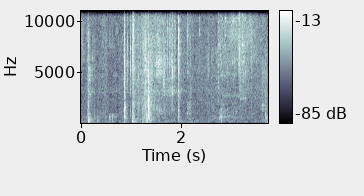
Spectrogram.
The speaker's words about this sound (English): Oh, I can hear the clinking keys. Yeah, there you go.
